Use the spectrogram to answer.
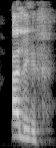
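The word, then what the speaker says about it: ألف: অনেকেই আলিফ উচ্চারণ করে আলিফ বা আলিফ। আলিফ এগুলো এই ধরনের উচ্চারণ হবে না। বরং সিম্পল উচ্চারণ হবে আলিফ।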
